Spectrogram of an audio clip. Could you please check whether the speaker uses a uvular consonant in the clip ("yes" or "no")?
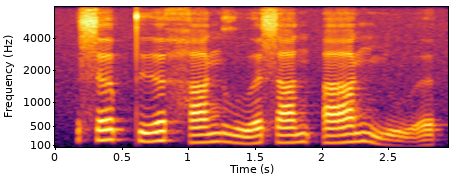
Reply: no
